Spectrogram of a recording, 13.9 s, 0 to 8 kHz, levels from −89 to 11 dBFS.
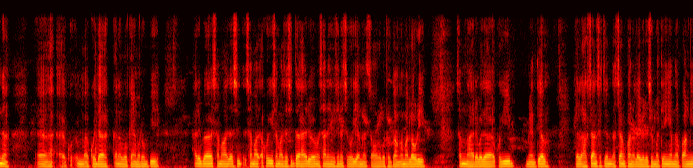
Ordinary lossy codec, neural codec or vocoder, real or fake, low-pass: none; none; real; 7.2 kHz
